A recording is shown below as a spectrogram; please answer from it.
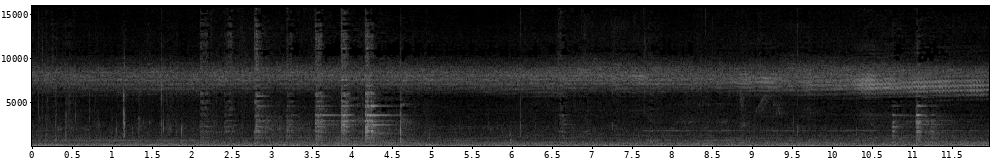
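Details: Outdoor rumble of a passing train with clacking wheels and a high steady hiss, with no animal calls.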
